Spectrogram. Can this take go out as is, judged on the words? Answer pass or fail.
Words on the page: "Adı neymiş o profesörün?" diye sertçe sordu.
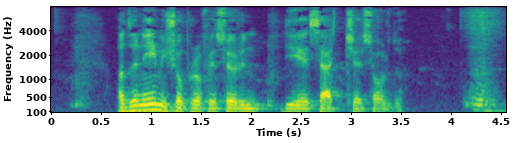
pass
